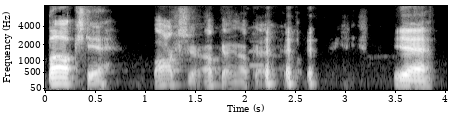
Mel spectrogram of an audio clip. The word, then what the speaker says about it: Berkshire: I said that right Burkshire not Burkshire right well it's we actually pronounce it barkshire Boer okay okay okay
